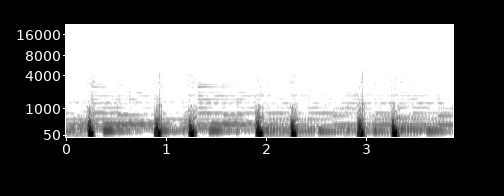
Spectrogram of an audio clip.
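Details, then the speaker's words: Paired lub-dub beats at about 60 a minute, clean with no whooshing, heard with the ear on a child's chest; normal heart sounds with valves opening and closing properly. "Sometimes as we're talking, I lay my head on each of their chests and listen as their hearts pump. One heartbeat is the textbook loved dub sound. The kind of beat that tells you his heart is working well."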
